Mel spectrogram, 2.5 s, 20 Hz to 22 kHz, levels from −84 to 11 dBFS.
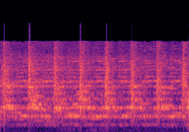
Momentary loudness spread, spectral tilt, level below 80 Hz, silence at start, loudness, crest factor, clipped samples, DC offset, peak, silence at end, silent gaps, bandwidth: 3 LU; 0 dB/octave; -60 dBFS; 0 s; -14 LUFS; 16 dB; under 0.1%; under 0.1%; 0 dBFS; 0 s; none; 11 kHz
